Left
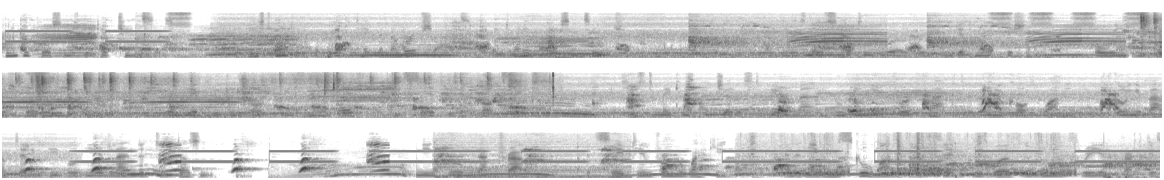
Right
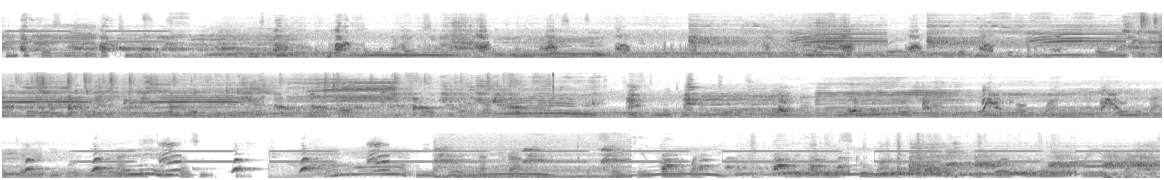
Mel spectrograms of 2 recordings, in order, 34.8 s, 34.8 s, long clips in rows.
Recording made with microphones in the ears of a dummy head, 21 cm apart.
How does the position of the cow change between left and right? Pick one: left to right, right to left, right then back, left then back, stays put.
left to right.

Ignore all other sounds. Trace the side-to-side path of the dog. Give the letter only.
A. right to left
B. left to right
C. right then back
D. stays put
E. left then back
E.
